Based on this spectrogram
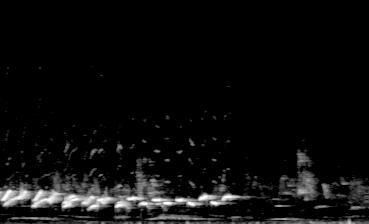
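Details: Greater green leafbird singing a clean canary-imitation song: fast, tumbling run of rising chirped whistles lasting over three seconds, then fading to soft scattered notes and faint low knocks.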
